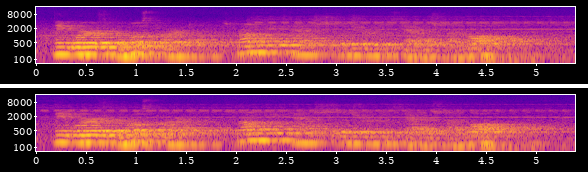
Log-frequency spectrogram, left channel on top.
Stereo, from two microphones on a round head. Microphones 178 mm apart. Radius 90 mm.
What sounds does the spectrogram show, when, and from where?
0.2 s a man speaking: 20° left (ahead or behind), 2.5 m; by 4.7 s 65° left (ahead or behind), 4 m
